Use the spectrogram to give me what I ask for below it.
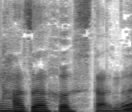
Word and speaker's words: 카자흐스탄: 카자흐스탄 맞죠? – 아, 그렇게 발음해요. – 네. – 카자흐스탄.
